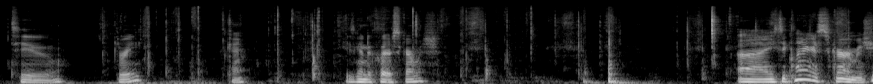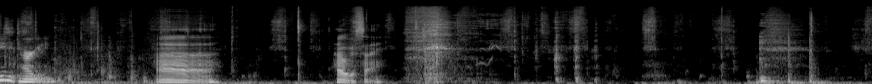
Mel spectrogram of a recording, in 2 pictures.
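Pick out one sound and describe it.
Game pieces click on a board.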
